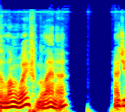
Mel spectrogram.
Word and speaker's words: Lanner: During this moment, I was in a place called Lanna. – Lanna, how do you spell that? – LANNER.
